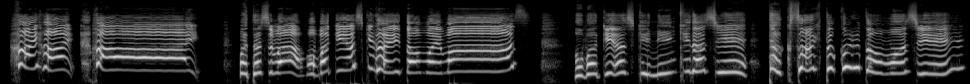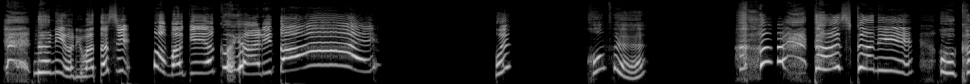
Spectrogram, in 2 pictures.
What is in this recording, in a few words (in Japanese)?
アニメ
